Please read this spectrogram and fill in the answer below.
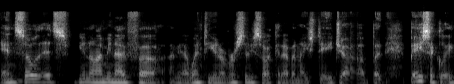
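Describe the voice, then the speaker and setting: Against a quiet background, a man with a Michigan accent speaks fairly quickly at a medium pitch, sounding somewhat breathy. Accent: US Midwestern (Michigan). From Michigan, Detroit area. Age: 60s. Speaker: music professor and guitarist. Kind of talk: interview conversation.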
